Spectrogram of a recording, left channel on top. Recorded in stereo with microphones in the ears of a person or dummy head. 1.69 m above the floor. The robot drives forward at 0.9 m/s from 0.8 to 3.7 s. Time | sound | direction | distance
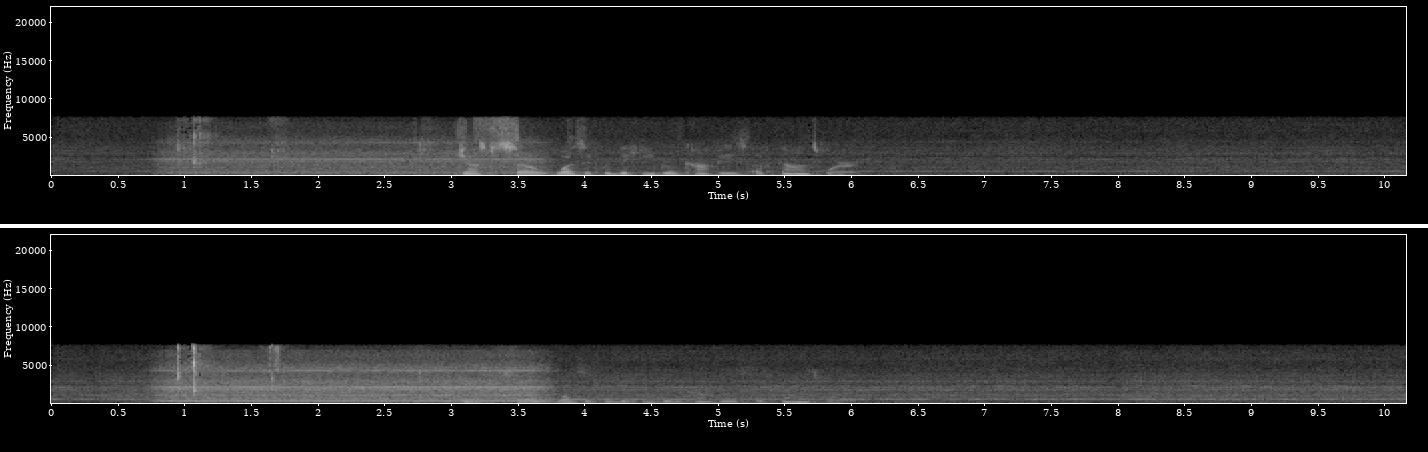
0.9 | crushing | 85° right | 0.8 m
3.0 | a man speaking | 65° left (ahead or behind) | 0.7 m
